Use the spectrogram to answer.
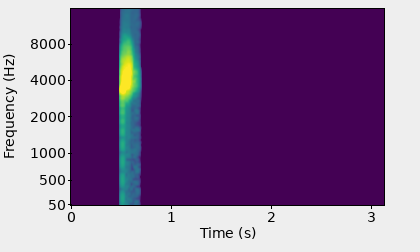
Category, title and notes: Sound effects > Animals
Bird Tweet 2
Bird sound made with my voice.
bird, chirp, tweet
